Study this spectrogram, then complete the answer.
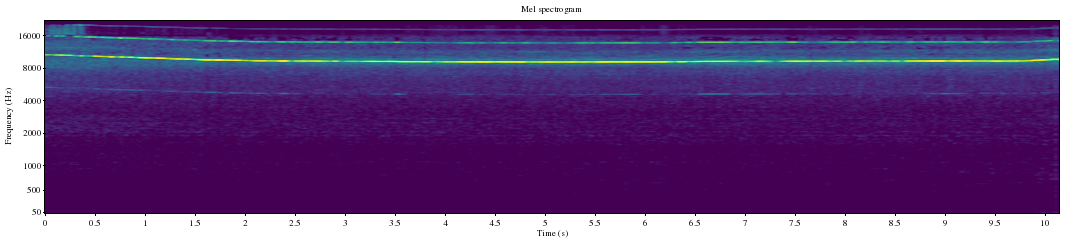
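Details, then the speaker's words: SWIWIN SW220B micro turbine, first raw factory-setting startup on test stand at about -24°C (-10°F): high thin whine holds nearly flat instead of climbing, hanging on the fuel ramp; fuel restricted by tank vent plug left in. "i started really well i'm impressed with how it started it hung a little bit on the fuel ramp now that's my fault i forgot to take my vent plug out of my tank so it was restricted sucking fuel"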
